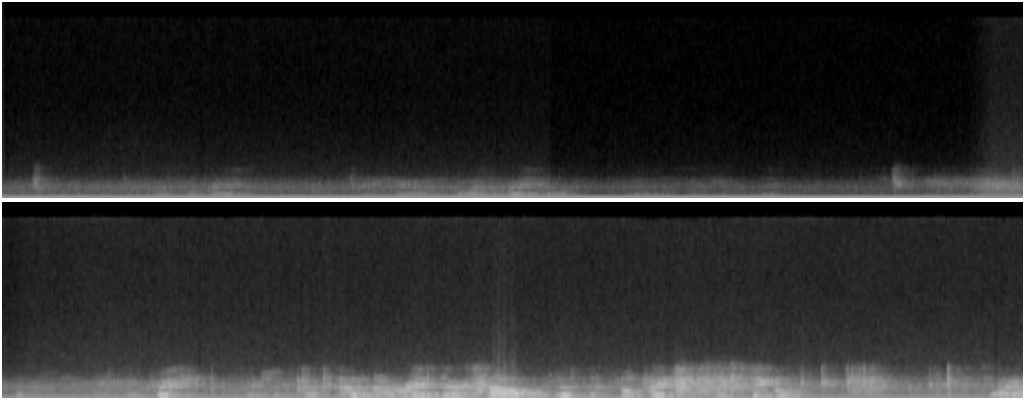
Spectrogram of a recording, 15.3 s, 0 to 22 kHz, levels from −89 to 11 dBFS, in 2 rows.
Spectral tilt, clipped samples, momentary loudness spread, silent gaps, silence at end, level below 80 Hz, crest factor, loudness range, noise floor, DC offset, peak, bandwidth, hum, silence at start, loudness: -5.5 dB/octave; under 0.1%; 25 LU; none; 0 s; -52 dBFS; 20 dB; 24 LU; -53 dBFS; 6%; -6 dBFS; over 20 kHz; none; 0.15 s; -22 LUFS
